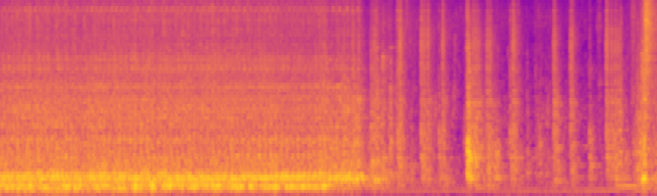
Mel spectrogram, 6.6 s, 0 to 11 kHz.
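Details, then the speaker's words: 1978 Johnson 25 hp short-shaft outboard after carburetor clean fixing a no-start; smooth, even two-stroke idle for about three seconds, then shut off, running healthy with no missing. "Okay, so that 25 short shaft 1978 is running good. Carburetor was pretty bad."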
